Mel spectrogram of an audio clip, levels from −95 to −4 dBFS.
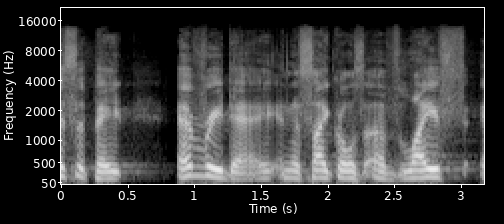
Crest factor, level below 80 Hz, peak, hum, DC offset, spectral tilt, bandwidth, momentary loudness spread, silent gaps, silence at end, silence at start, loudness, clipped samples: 16 dB; -60 dBFS; -6 dBFS; none; under 0.1%; -5.5 dB/octave; 14 kHz; 8 LU; none; 0.1 s; 0 s; -22 LUFS; under 0.1%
